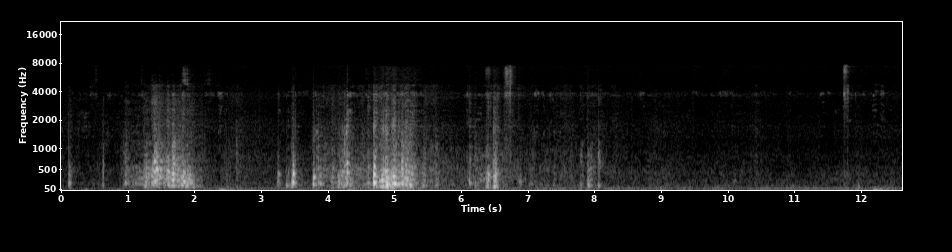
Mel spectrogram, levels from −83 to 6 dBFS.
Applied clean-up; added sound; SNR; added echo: neural mask model DeepFilterNet 3.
